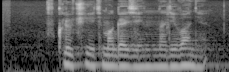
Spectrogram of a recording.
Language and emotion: Russian, neutral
